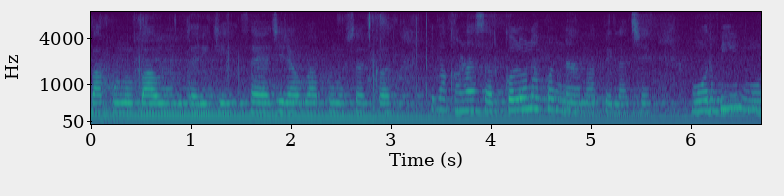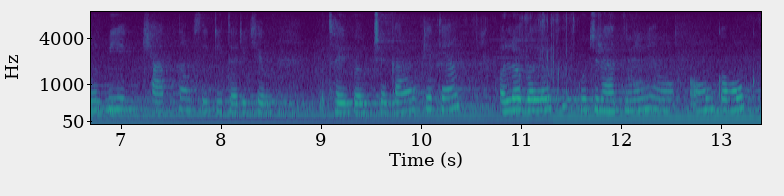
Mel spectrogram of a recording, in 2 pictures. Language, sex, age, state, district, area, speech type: Gujarati, female, 18-30, Gujarat, Morbi, urban, spontaneous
